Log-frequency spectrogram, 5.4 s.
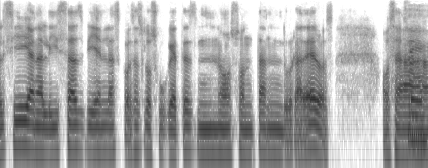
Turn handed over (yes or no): no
